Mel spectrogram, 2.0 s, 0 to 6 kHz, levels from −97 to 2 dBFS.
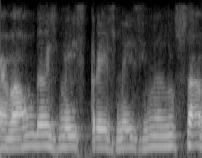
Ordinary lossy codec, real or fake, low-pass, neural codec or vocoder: Opus, 16 kbps; fake; 5.4 kHz; codec, 44.1 kHz, 2.6 kbps, SNAC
